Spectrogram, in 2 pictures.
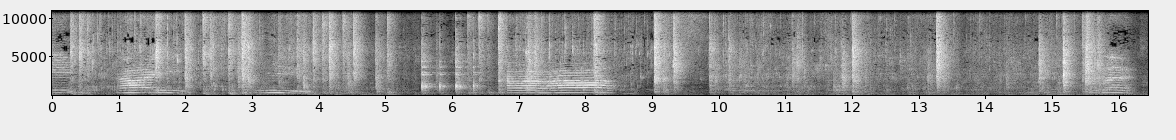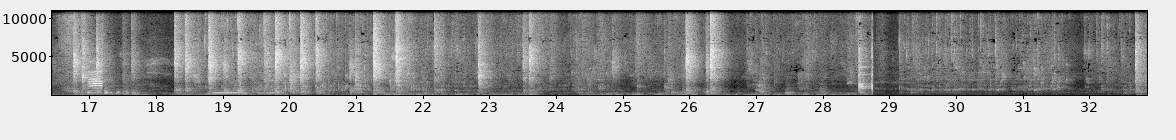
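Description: Water poured from a plastic measuring cup onto rice in an aluminium rice-cooker pot, cup after cup, with splashing and light knocks of the cup against the pot. A child's voice hums in the first half, and a low steady hum stops shortly before the end.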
